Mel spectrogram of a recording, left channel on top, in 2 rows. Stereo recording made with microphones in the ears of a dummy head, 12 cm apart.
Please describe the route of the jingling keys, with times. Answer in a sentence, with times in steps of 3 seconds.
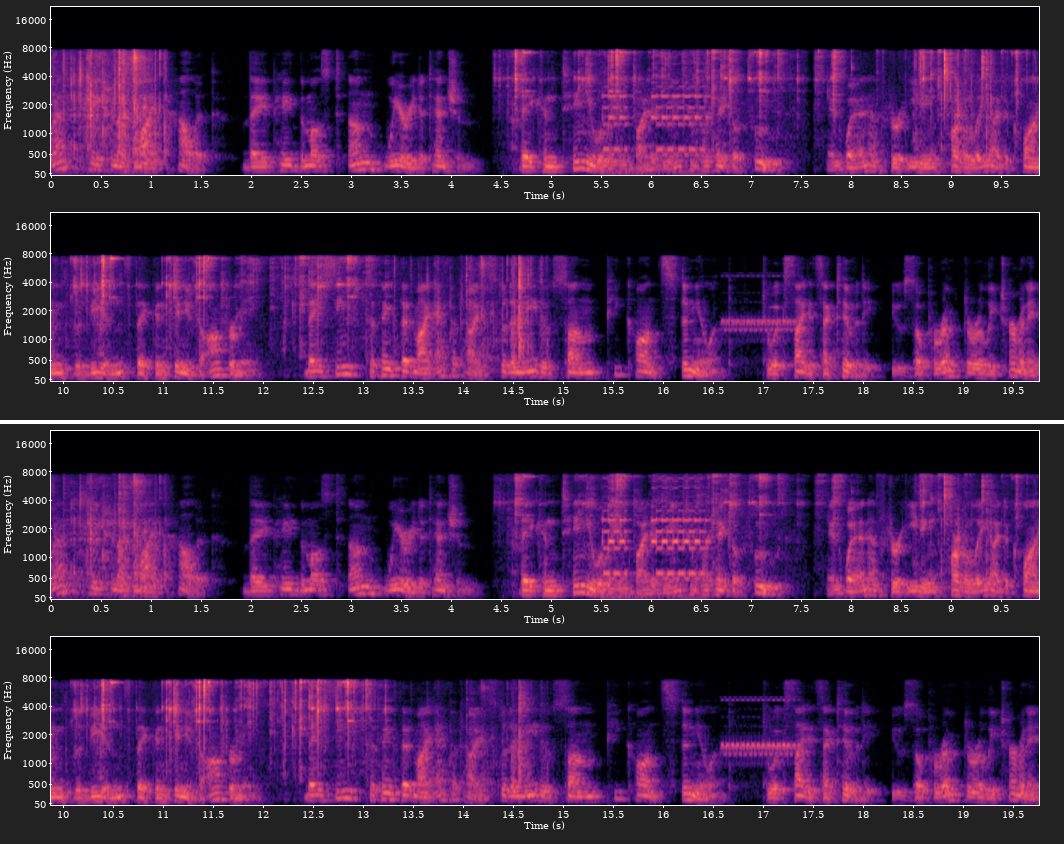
You can hear the jingling keys not at all from 0 s, on the left from 3 s, in the centre from 9 s, on the right from 12 s and not at all from 15 s.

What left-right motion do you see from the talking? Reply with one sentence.
You can hear the talking move from left to right and back again.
